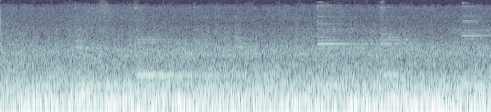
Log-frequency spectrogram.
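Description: Steady low room rumble, with a few faint held tones coming and going above it.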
